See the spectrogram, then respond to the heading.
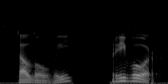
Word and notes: stolovyi pribor: Russian

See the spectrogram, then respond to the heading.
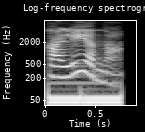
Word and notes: koleno: Russian

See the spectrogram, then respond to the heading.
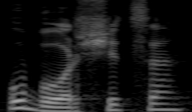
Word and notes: uborshica: Russian

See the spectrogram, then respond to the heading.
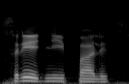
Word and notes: sredni palec: Russian

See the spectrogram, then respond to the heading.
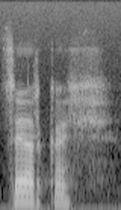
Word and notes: cerkov: Russian

